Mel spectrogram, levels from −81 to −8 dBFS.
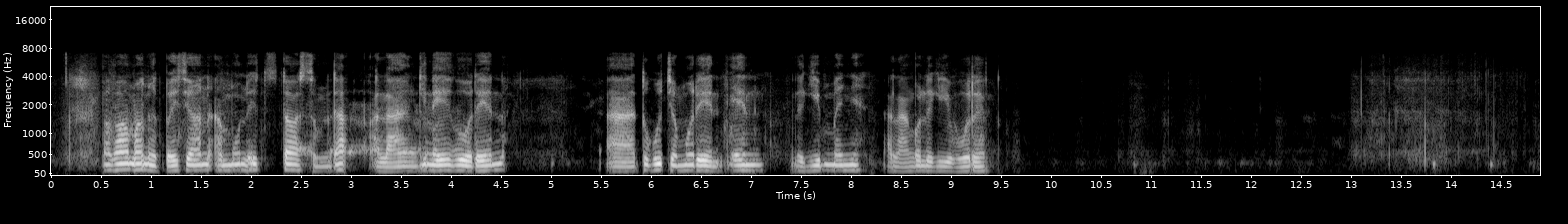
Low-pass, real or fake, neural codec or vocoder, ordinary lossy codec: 7.2 kHz; fake; codec, 16 kHz, 4 kbps, FunCodec, trained on LibriTTS, 50 frames a second; none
